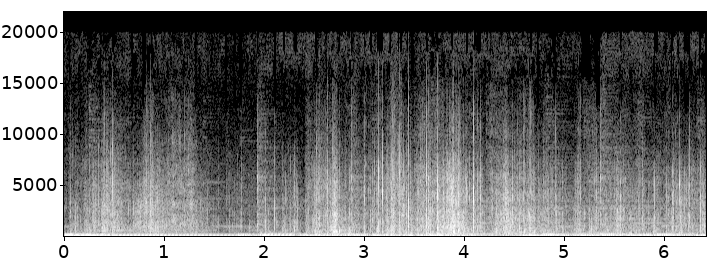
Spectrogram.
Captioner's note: bag crinkling; soft music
